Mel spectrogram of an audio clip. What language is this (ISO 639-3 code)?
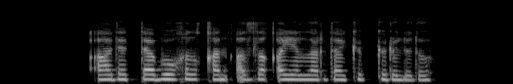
uig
